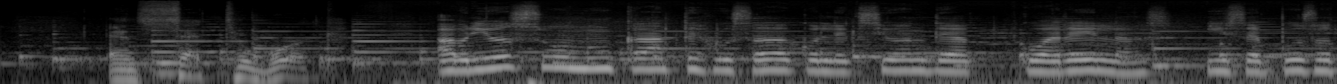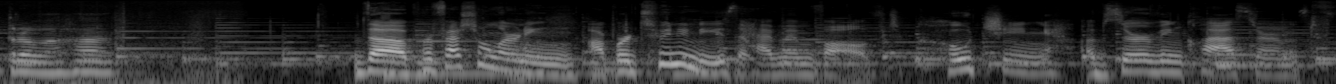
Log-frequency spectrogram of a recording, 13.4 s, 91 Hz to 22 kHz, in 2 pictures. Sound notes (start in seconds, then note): 2.3 student speaking Spanish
